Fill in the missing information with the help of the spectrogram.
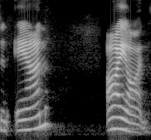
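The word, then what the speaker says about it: anion: first one is pronounced an an ion so think of it with a hyphen between the n and the I so an an ion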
